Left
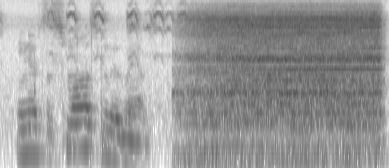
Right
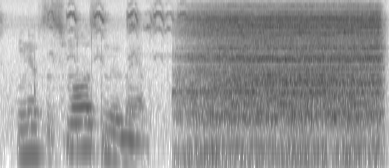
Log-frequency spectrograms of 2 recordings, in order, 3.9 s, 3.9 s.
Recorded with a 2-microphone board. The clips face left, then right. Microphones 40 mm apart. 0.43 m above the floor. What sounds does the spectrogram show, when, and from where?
0.2 s a man speaking: 15° left (ahead or behind), 1.2 m
1.7 s a hair dryer: 5° left (ahead or behind), 2 m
